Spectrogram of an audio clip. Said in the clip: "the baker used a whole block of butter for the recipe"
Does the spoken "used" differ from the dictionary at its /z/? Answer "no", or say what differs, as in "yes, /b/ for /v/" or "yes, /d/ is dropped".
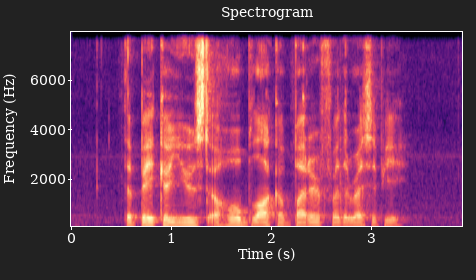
no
